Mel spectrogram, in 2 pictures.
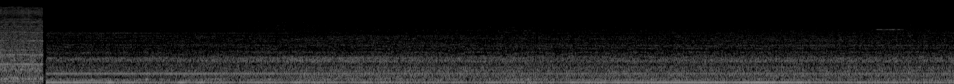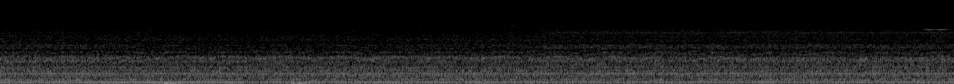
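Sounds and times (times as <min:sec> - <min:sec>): vacuum mop motor hum: 0:00.0 - 0:00.5.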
